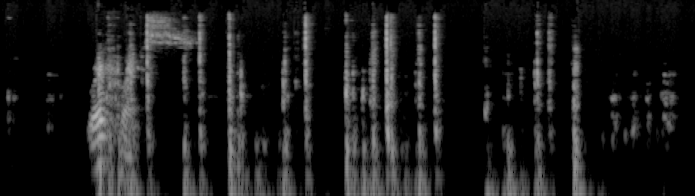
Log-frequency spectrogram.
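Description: Keys click on a keyboard as someone types.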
